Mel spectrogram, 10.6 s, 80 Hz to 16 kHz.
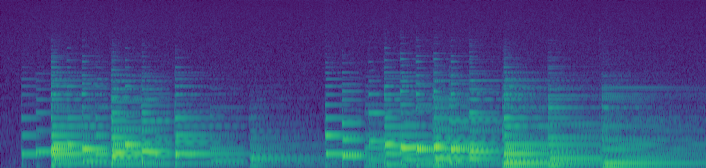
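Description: Casio CGP-700 digital piano heard only through its line outputs, chords and melody played cleanly with no other sounds, notes struck in phrases with sustained decays, close and moderately loud.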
